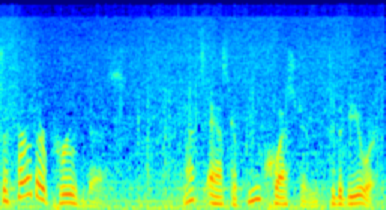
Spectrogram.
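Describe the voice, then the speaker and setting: A man playing a polished company founder giving a scripted, salesmanlike promotional pitch full of rhetorical questions, with some noise on the recording. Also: huge pitch swings, moderate pace, mellow, poor audio.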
